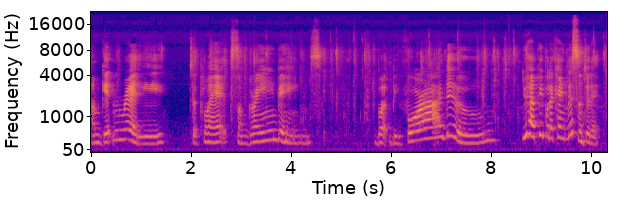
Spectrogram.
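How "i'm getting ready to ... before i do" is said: very slow dragging speech, do stretched out. Explaining how some people talk, demonstrating talking very slowly. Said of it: "people that talk slow, like".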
